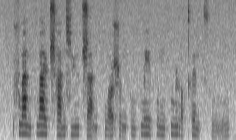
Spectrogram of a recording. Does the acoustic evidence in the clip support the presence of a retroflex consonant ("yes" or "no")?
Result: yes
